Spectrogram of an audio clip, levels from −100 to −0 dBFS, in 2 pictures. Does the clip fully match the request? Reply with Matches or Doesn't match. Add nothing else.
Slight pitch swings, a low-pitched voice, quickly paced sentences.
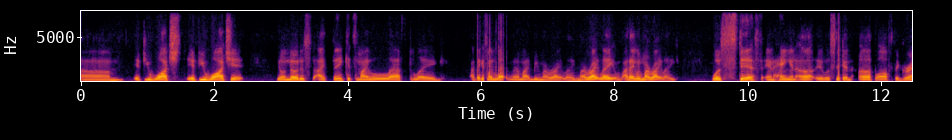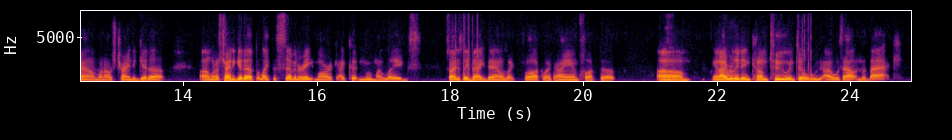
Doesn't match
